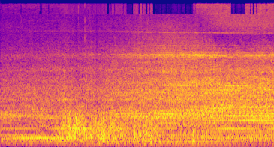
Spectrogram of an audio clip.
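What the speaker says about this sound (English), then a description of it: "You really hear that turbo in there." Turbocharged diesel engine of a Case heavy equipment machine, heard from the cab, a steady loud drone with a rising whine as revs build, continuous throughout.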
